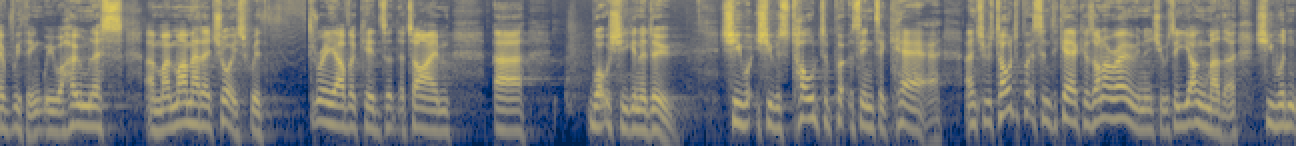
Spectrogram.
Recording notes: Live from The Wealth Summit in Dublin at The RDS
